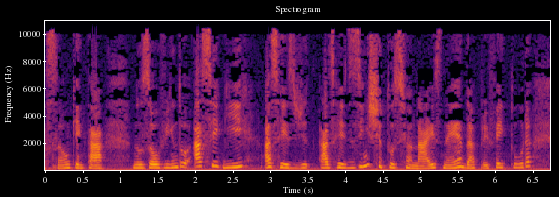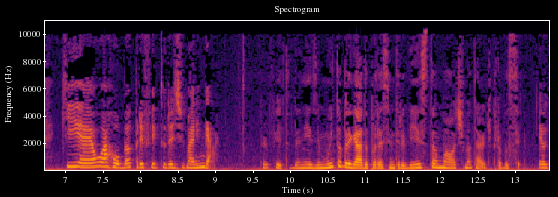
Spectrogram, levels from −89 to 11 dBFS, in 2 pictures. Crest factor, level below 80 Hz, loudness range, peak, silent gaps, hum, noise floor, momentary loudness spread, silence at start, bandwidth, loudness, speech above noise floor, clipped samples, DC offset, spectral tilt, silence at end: 18 dB; -38 dBFS; 2 LU; 0 dBFS; none; none; -38 dBFS; 10 LU; 0 s; 11 kHz; -17 LUFS; 21 dB; under 0.1%; under 0.1%; -4.5 dB/octave; 0 s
